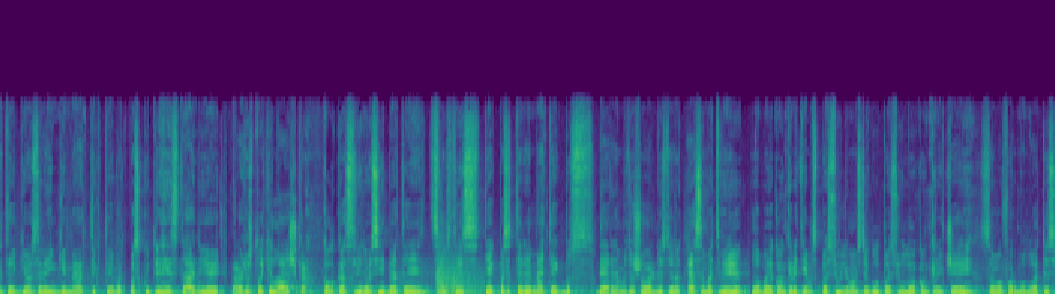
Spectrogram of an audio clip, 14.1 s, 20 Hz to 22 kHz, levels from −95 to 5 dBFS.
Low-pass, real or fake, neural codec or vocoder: 14.4 kHz; real; none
